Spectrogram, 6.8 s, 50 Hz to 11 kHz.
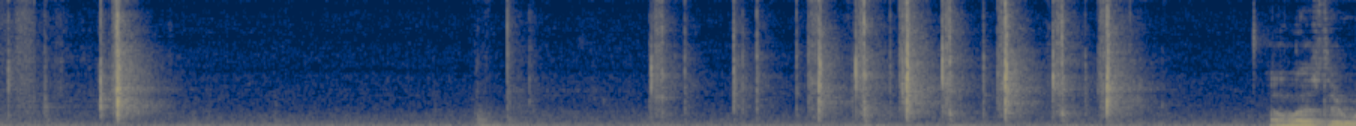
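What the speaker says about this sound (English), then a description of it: "And it does clack when I let it go of the trigger." Trigger of a UGears Wolf-01 wooden handgun puzzle clacks when released, a quiet, close series of sharp wooden clicks, one early and then a rapid run of about a dozen, ending with a short murmur of voice.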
